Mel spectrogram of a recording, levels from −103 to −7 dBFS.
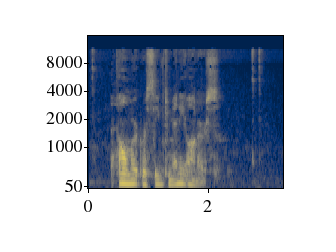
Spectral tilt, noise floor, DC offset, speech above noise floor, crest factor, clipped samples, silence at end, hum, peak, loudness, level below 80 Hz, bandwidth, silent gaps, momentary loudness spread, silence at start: -5.5 dB/octave; -71 dBFS; under 0.1%; 41 dB; 22 dB; under 0.1%; 0.4 s; none; -10 dBFS; -31 LUFS; -58 dBFS; 11.5 kHz; none; 26 LU; 0.05 s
